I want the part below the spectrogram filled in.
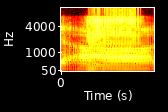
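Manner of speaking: आ held long and loud, unchanged to the end; sustained vowel. Shown as a demonstration. Teacher to class, demonstrating a long steady आ. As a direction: draw out आ evenly to show it never changes. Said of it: "वैसे ही आ का उच्चारण करिए".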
